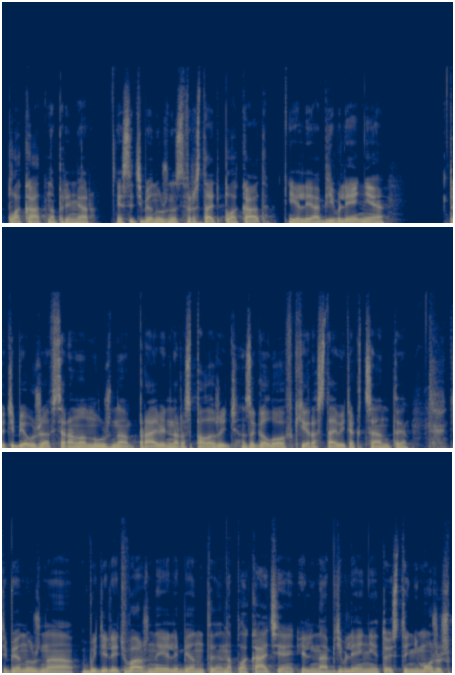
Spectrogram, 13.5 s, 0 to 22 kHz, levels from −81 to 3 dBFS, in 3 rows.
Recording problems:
squashed, flat; heavily

